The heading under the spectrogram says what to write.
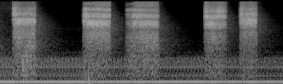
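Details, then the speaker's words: Doyle Garage Air-N-Vac Station compressor blowgun giving momentary air blasts; five short sharp hisses starting and stopping cleanly over a steady compressor hum: normal blowgun air blast. "going to get momentary blasts of air for doing things like blowing off and that sort of thing. It's going to be a momentary impulse of air,"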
